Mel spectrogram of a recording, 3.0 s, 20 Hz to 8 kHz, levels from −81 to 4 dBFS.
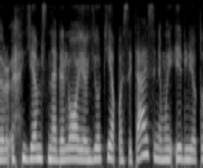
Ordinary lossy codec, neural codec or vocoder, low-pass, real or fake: Opus, 32 kbps; codec, 16 kHz, 1 kbps, X-Codec, HuBERT features, trained on LibriSpeech; 7.2 kHz; fake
